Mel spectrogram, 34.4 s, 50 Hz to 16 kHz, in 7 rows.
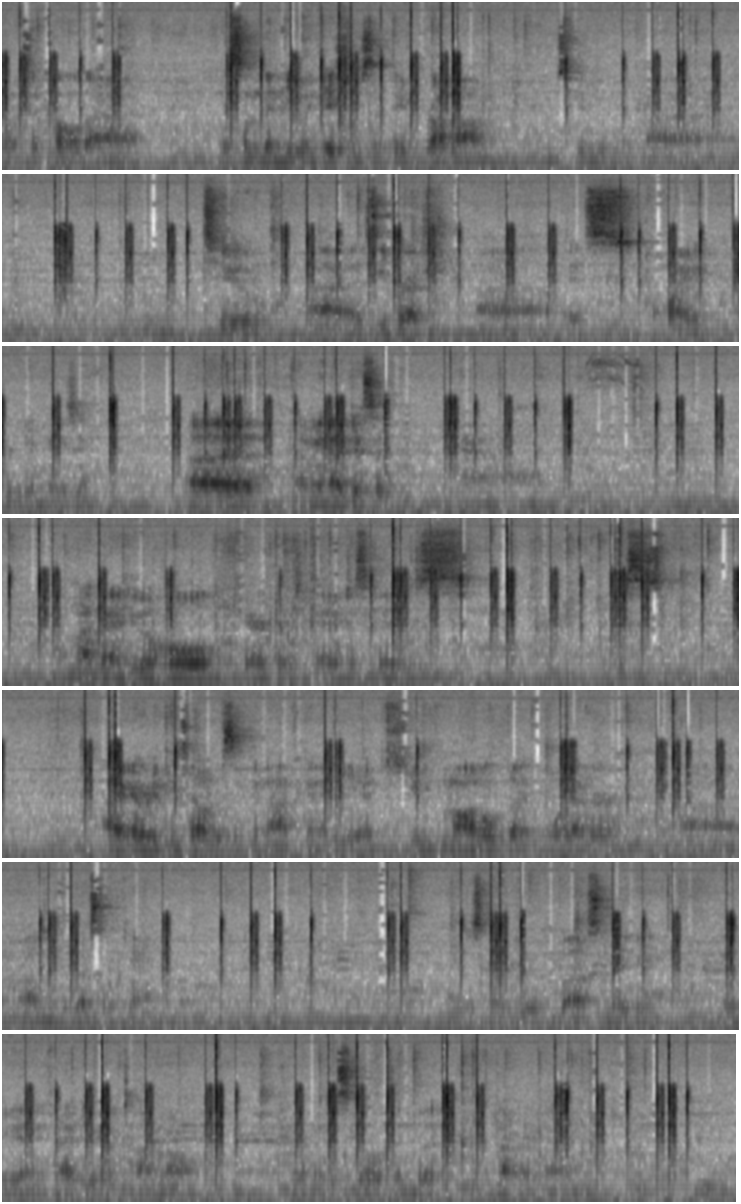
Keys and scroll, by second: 3.2 alt+a, 15.5 ctrl+z, 20.5 ctrl+Escape, 25.3 alt+a.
